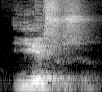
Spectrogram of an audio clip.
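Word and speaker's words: Ἰησοῦς: 자, 여호수아라는 이름이 헬라식 발음으로 어떻게 발음합니까? 이에수스.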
